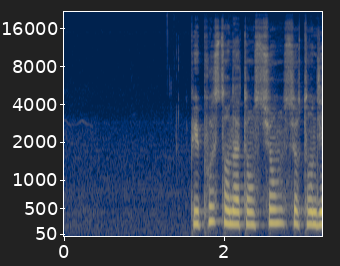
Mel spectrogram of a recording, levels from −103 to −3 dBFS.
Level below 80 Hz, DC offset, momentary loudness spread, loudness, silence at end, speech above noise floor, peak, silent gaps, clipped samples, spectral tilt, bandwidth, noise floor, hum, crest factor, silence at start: -80 dBFS; under 0.1%; 6 LU; -32 LUFS; 0 s; 43 dB; -16 dBFS; none; under 0.1%; -5 dB/octave; 19 kHz; -73 dBFS; none; 18 dB; 1.6 s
